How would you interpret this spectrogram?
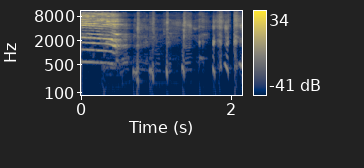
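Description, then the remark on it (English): A Salvadoran rooster, recorded in El Salvador and used as a phone alarm, gives a loud, strained crow that trails off, followed by a quick series of throaty clucks and short chattering calls, clear with no talking. “That is a Salvadoran rooster.”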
